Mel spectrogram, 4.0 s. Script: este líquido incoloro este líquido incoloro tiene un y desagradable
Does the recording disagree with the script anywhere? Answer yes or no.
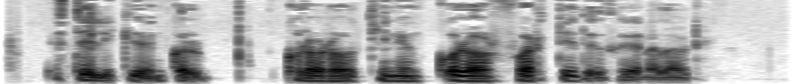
yes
